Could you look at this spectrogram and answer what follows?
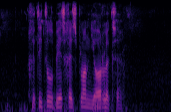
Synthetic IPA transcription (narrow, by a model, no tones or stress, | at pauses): χətitəlˠbiəsəχəjtsplɐnjɑːrləksə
